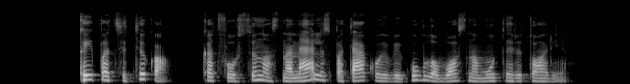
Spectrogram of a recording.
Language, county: Lithuanian, Telšiai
